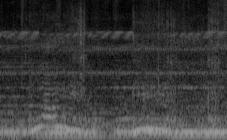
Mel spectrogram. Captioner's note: lion roaring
